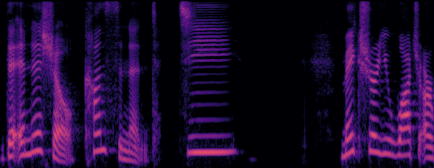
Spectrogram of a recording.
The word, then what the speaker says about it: 鸡: Make sure that you are smiling when you say the Ji sound.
